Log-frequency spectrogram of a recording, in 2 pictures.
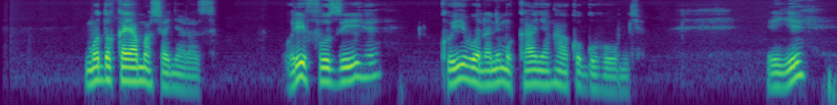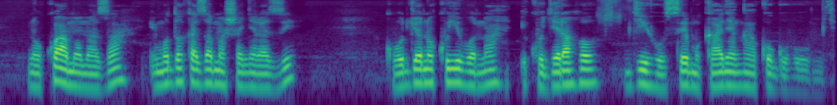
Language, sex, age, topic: Kinyarwanda, male, 18-24, finance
